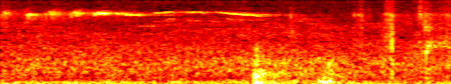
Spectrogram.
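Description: A knife being slid into a sheath hung at the chest, with two small knocks about halfway through, over a quiet woodland background. A faint, thin, high whistle lasts about a second near the start.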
